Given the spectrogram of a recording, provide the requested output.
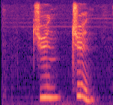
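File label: "Jun", Chinese syllable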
